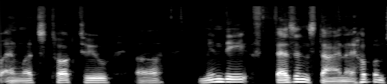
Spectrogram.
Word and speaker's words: Fesinstine: I always said Fesinstine, and then I looked at the spelling, and I'm like, oh, it's no IEN, or it's INE, but that's like the Sistine Chapel, right? That's how that's spelled. It's Fesinstine, actually.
